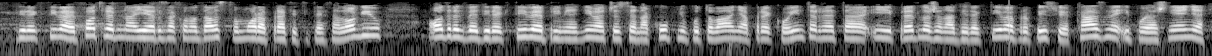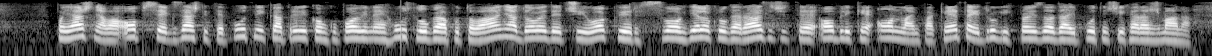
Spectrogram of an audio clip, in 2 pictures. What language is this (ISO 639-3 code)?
hrv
